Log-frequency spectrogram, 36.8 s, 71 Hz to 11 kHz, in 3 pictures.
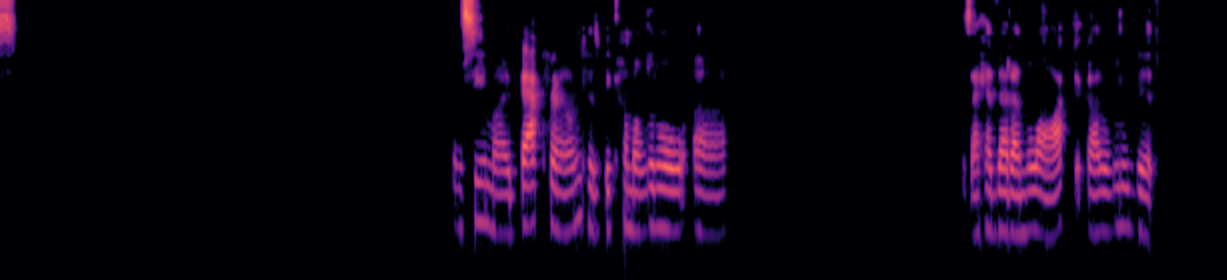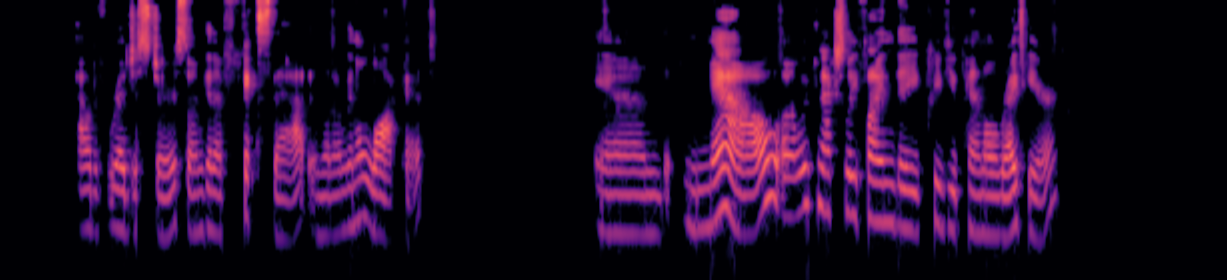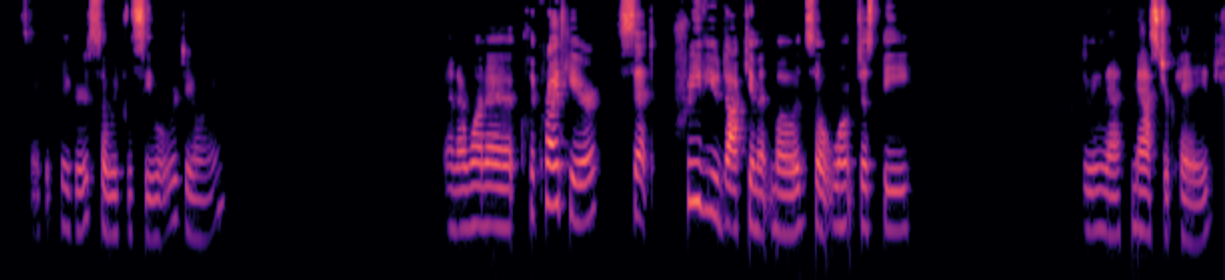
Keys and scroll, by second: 0.1 shift+super+0, 2.1 alt+super+0.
